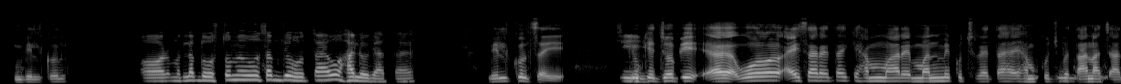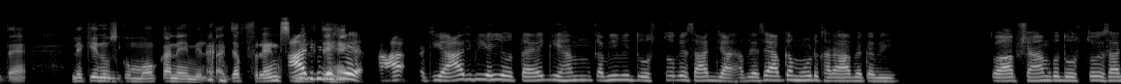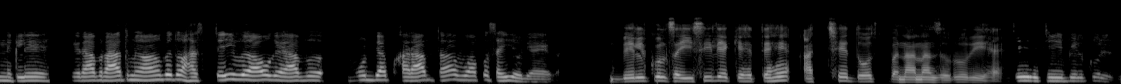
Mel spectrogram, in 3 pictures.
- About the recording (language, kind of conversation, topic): Hindi, unstructured, दोस्तों के साथ बिताया गया आपका सबसे खास दिन कौन सा था?
- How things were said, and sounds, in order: throat clearing; in English: "फ्रेंड्स"; in English: "मूड"; in English: "मूड"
